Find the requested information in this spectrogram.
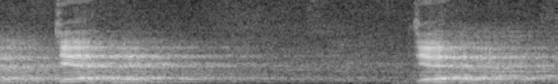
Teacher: tengah lidah terasa nempel dengan langit-langit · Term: huruf jim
